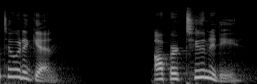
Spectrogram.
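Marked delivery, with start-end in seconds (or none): 1.5-2.5 Opportunity with a longer, stressed "tu". Shown as a demonstration. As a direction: lean on the third syllable of Opportunity. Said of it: "pronounced longer than all other syllables".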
